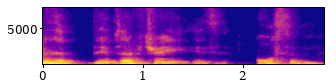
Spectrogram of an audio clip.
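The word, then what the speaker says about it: OSoMe: The name of the observatory is Awesome. It's pronounced O-S-O-M-E.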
